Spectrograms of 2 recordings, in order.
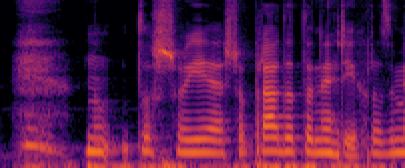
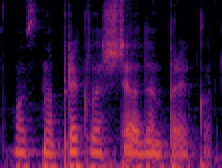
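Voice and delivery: much softer repeat; 2 semitones lower, 10 dB quieter than usual. Shown as a demonstration. Teacher repeats the phrase softer.

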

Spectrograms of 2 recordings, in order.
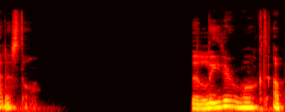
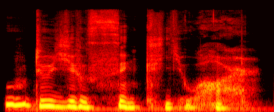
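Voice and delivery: very slow whispered anger; hint of rage; 3 semitones higher, much slower than usual. A narrator's reading. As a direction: hold back the rage. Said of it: "A hint of rage mixed with his words".

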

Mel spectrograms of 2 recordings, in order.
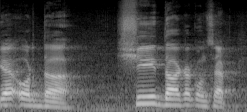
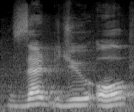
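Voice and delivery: slow spelling; much slower than usual. Shown as a demonstration. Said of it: "spelling letters slowly".

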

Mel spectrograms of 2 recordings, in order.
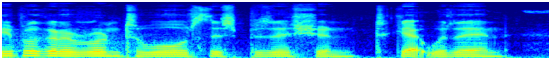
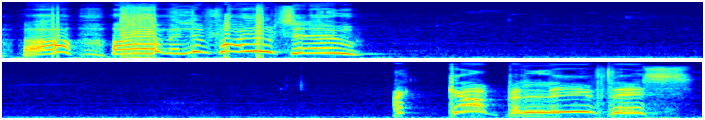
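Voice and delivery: high, thrilled yelling; shouting with joy; ecstatic shout; 3 dB louder than usual. Real, not acted. Reaches final two in game.

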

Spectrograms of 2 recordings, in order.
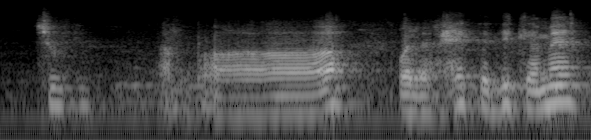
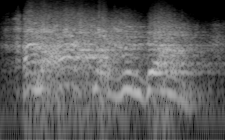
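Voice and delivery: high, loud threat of revenge; husband vowing to drink his brother's blood, raging; furious threat; 8 semitones higher, 4 dB louder than usual. Acted.

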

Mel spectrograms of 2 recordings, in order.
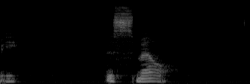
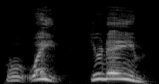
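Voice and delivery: high, loud stammered call; 8 semitones higher, 12 dB louder, slower than usual. Acted. Eren calling after someone leaving, urgent high shout. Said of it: "Eren called out".

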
